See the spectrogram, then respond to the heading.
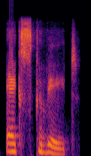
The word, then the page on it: excavate: Indian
